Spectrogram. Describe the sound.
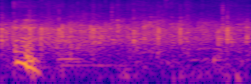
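An audience applauds steadily for the morning's scripture reader, many hands clapping in a dense, continuous wash of sound, with faint voices underneath at the start.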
